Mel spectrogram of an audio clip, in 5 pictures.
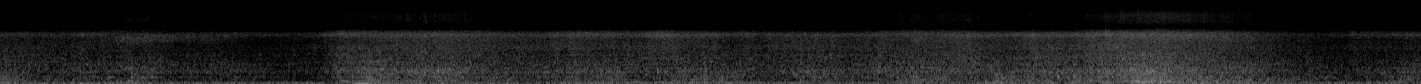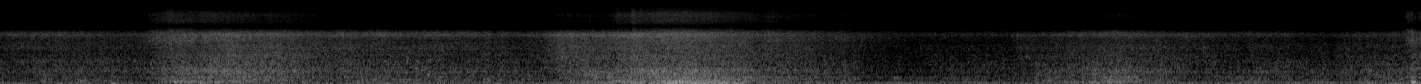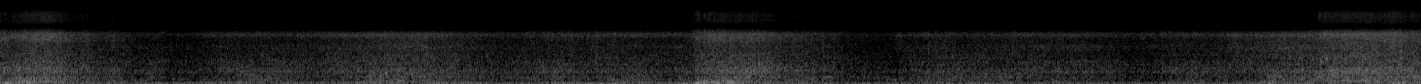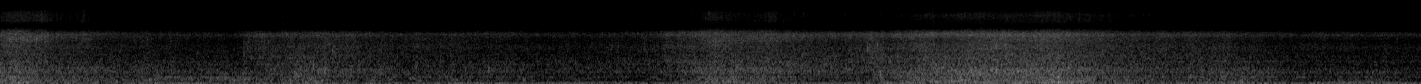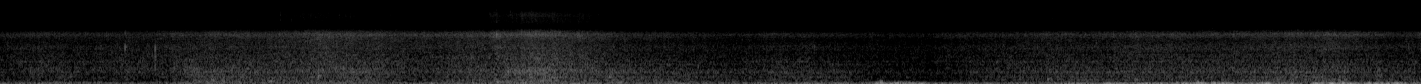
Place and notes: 白沙村, Beigan Township - Sound of the waves
Small pier, Sound of the waves
福建省, Mainland - Taiwan Border, October 2014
